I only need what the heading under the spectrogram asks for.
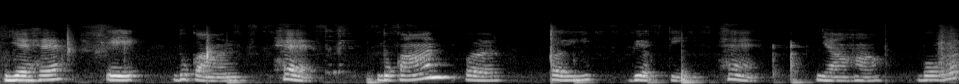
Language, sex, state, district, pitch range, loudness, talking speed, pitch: Hindi, female, Chandigarh, Chandigarh, 175-210 Hz, -18 LUFS, 70 wpm, 195 Hz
